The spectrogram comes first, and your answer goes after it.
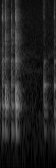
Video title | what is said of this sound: Limited Edition Glow in the Dark Eaglemoss XENOMORPH figure review | now it's made of like a cold cast resin so it sounds plastic and Hollow in spots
